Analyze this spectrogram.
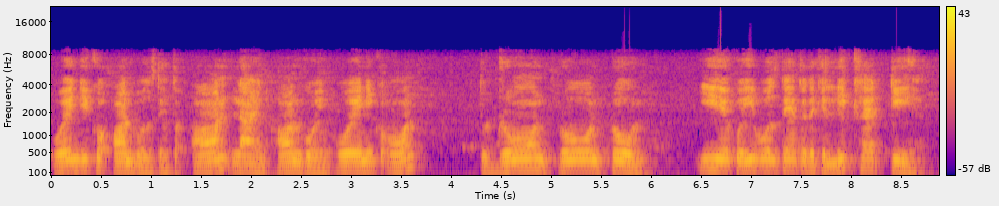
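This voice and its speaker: A man teaching English reading in a phonics lesson, spelling out letters and sounding out each word part slowly. His voice sits a little high. The recording is dull and lo-fi. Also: warm tone. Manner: addresses viewers as friends. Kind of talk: spoken Hindi phonics lesson.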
